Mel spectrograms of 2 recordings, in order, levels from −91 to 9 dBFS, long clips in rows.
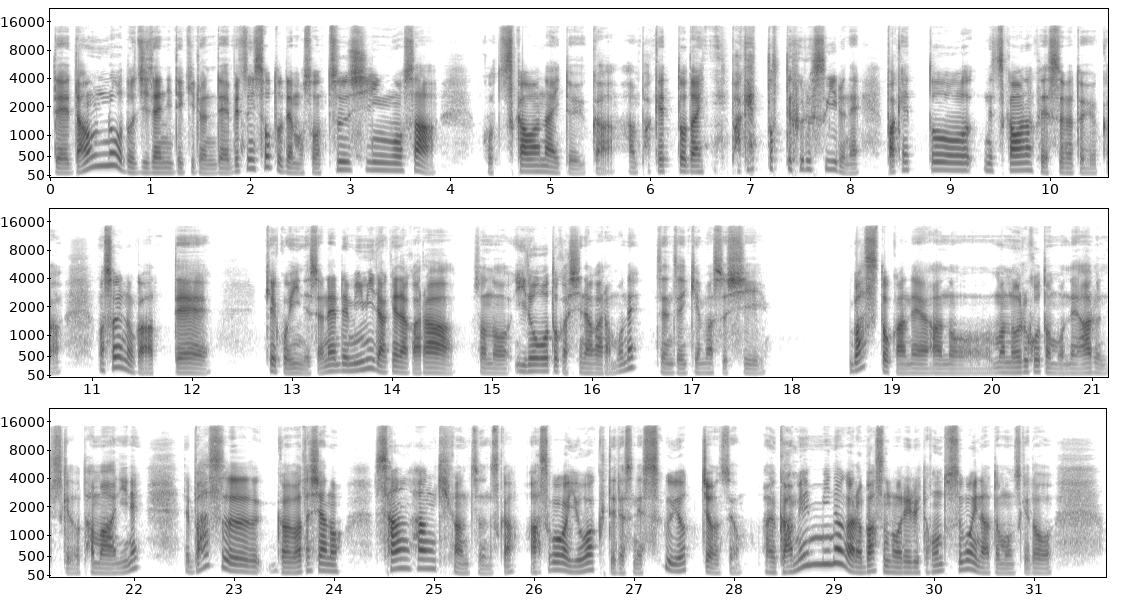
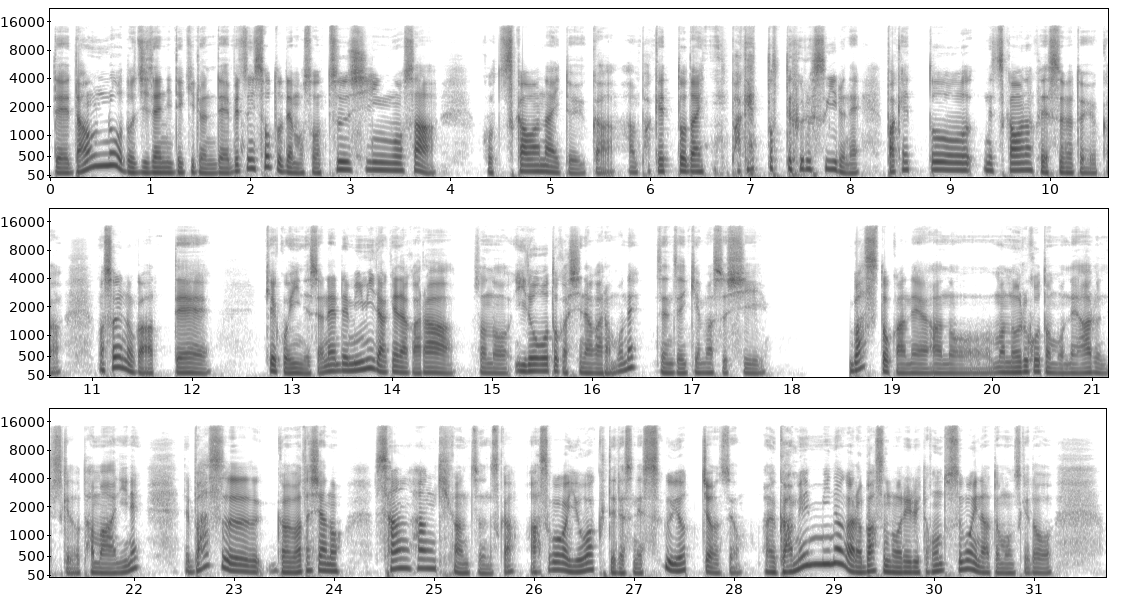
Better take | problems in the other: second | thin; very; fading below 900 Hz

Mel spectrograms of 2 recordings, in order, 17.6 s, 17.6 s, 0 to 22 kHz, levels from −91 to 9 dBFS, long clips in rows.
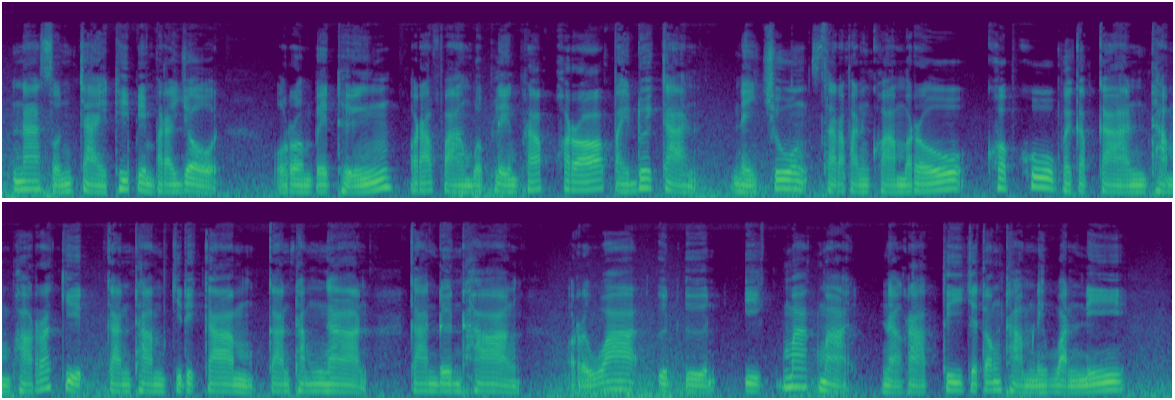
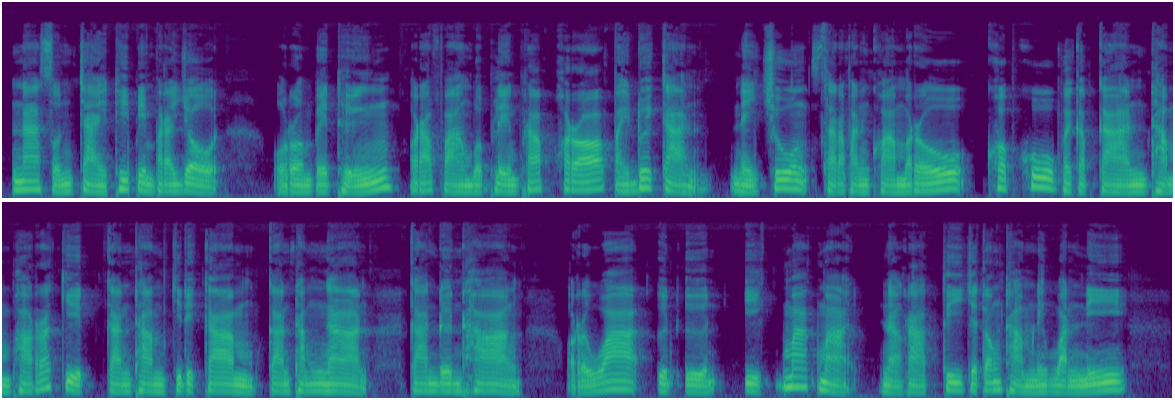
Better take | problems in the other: second | wind noise on the microphone; occasional gusts; 25 dB below the speech

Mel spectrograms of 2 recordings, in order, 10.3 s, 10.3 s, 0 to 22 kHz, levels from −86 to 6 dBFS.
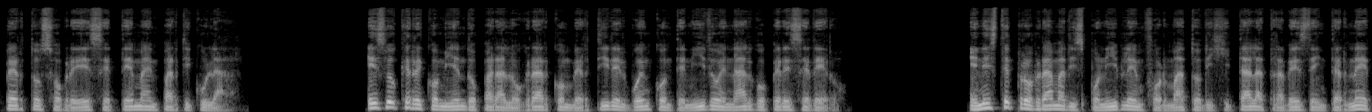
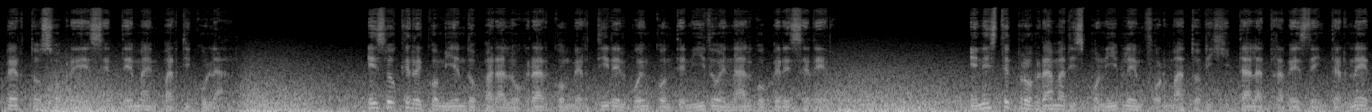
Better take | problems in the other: first | wind noise on the microphone; heavy; 3 dB below the speech

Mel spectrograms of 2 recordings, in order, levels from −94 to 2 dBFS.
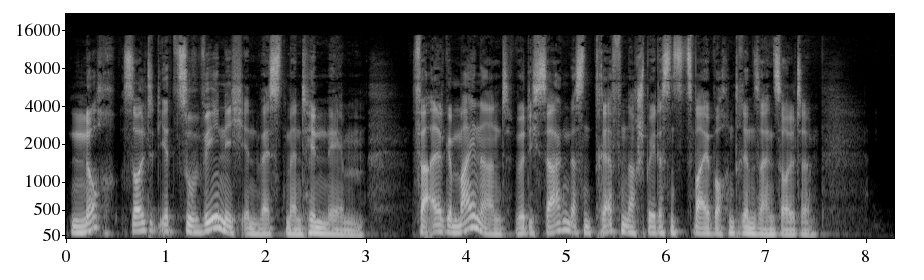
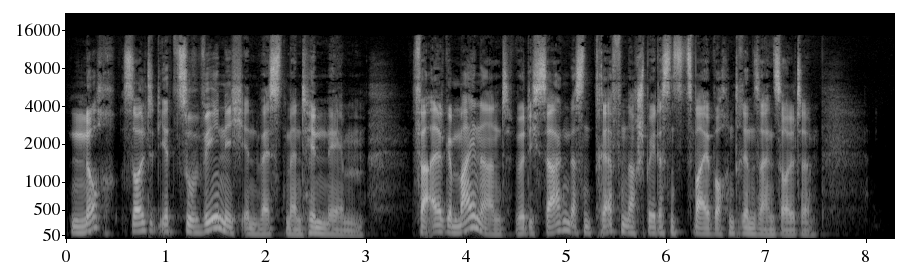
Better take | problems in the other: first | thin; somewhat; fading below 1 kHz

